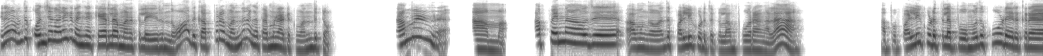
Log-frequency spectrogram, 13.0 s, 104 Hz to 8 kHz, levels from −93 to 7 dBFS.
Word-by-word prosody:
ஏனா 310 +8 0
வந்து, 405 +5 -2
கொஞ்ச 295 +4 +5
நாளைக்கு 370 -1 +1
நாங்க 250 -1 +2
கேரளா 245 0 +5
மாநிலத்தில 205 -2 -1
இருந்தோம், 185 -4 -3
அதுக்கப்புறம் 250 +6 -2
வந்து 230 +5 -3
நாங்க 245 -3 -1
தமிழ்நாட்டுக்கு 200 -5 -1
வந்துட்டோம். 200 +1 -4 0.8
தமிழ் 415 - +3 0.7
ஆமா, 165 -4 -3 0.4
அப்போ 275 +3 -8
என்ன 320 0 +3
ஆவுது, 270 -1 +5 0.4
அவங்க 200 -2 -4
வந்து 225 +5 -4
பள்ளிக்கூடத்துக்குலாம் 180 -6 -4
போறாங்களா, 170 - -1 1.3
அப்போ 175 0 -13
பள்ளிக்கூடத்தில 250 -1 +1
போம்போது 205 +5 0
கூட 300 -2 0
இருக்கிற, 210 0 0
220 Hz, 125 wpm, -24 LUFS, 190-270 Hz, 1.3 s, கொஞ்ச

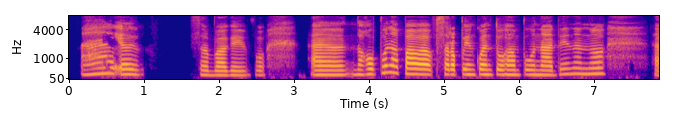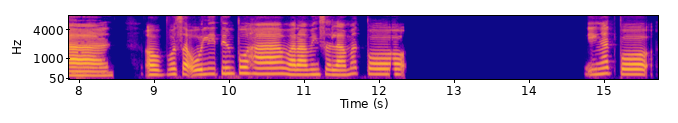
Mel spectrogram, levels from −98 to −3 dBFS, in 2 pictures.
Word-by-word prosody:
Ay, 245 +4 -2 0.2
uhm, 240 -1 +1 0.7
sabagay 200 -2 -3
po. 205 -1 -10 0.6
Ah, 215 0 +2
naku 235 +2 -1
po, 310 - -5
napasarap 245 -5 +4
po 240 - +2
'yung 230 - -2
kuwentuhan 225 -1 0
po 225 -1 -4
natin, 215 +5 -1
ano. 265 +1 -3 0.6
Ah 190 -1 +3 0.5
opo 225 +2 -1
sa 245 -3 0
ulitin 255 +4 -3
po, 290 +1 0
ha. 265 -1 +3
Maraming 225 +1 +2
salamat 235 +3 -2
po. 250 -1 -1 2.6
Ingat 260 +5 -4
po. 240 -1 +1
235 Hz, 95 wpm, -21 LUFS, 215-255 Hz, 2.6 s, napasarap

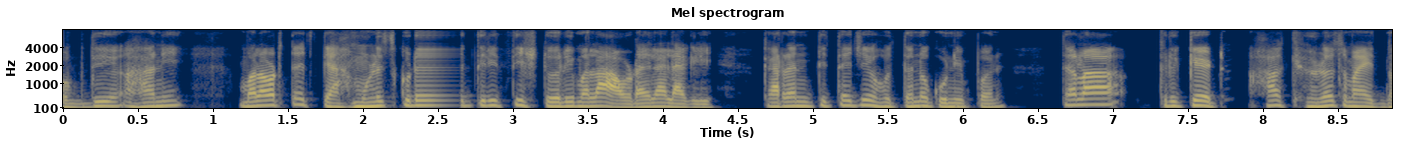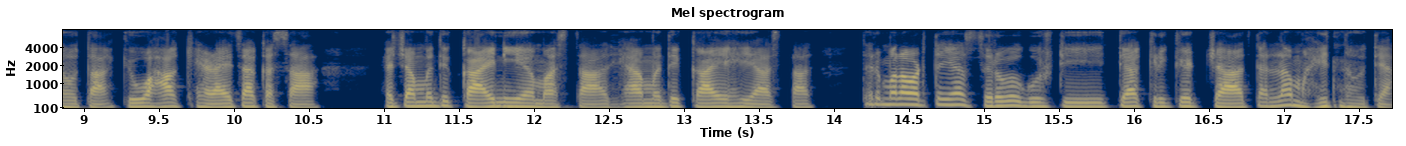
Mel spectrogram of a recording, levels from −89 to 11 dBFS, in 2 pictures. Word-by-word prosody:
अगदी 130 +6 -1 0.2
आणि 165 +6 0 0.4
मला 165 +3 +6
वाटतं 195 +3 +2
त्यामुळेच 150 +4 +2
कुठेतरी 185 -1 -1
ती 195 - +1
स्टोरी 155 -1 +1
मला 155 +1 +3
आवडायला 130 +4 +4
लागली 120 -3 0 0.4
कारण 160 +2 +2
तिथे 175 +2 -3
जे 195 - +1
होतं 150 -2 -1
ना 165 - +1
कुणीपण 135 -2 -2 0.4
त्याला 215 +2 +6 0.3
क्रिकेट 165 -1 +2 0.2
हा 185 - -1
खेळच 165 +4 0
माहीत 155 -4 +4
नव्हता 120 -1 -2
किंवा 140 +1 +1
हा 145 +3 +3
खेळायचा 130 +1 +1
कसा? 120 -3 -1 0.5
ह्याच्यामध्ये 155 +4 0
काय 140 -1 +5
नियम 145 -4 +1
असतात? 120 -1 -2
ह्यामध्ये 135 +2 -1
काय 135 0 +2
हे 135 -1 -2
असतात? 120 +2 -6 0.4
तर 235 -1 -5
मला 225 0 +4
वाटतं 215 0 +3
या 210 0 0
सर्व 170 +1 -1
गोष्टी 145 -1 -3
त्या 155 0 +2
क्रिकेटच्या 140 -3 +1
त्यांना 160 +5 -1
माहीत 150 -3 -2
नव्हत्या. 120 -5 -5
150 Hz, 155 wpm, -18 LUFS, 135-170 Hz, 0.5 s, मला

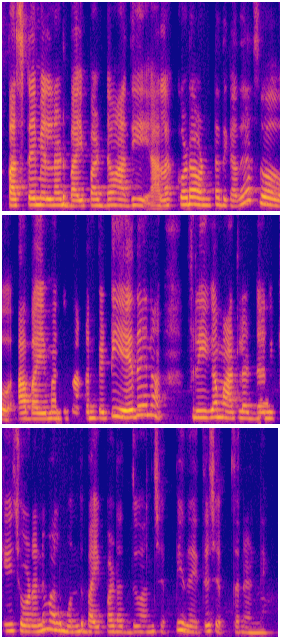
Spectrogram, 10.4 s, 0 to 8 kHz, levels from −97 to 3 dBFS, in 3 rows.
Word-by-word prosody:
First 230 0 +7
time 250 0 +5
వెళ్ళినప్పుడు 240 +1 +3
భయపడడం 230 +3 -1
అది 235 +2 -4 0.2
అలా 220 +2 0
కూడా 270 +1 +5
ఉంటది 245 -1 -4
గదా! 280 - -3 0.2
సో 290 - +4 0.5
ఆ - - +2
భయం 220 +1 +2
అని 235 +1 -9
పక్కన 240 +1 -3
పెట్టి 235 +8 -1 0.2
ఏదైనా 360 +6 +3 0.4
ఫ్రీగా 265 +1 +2
మాట్లాడడానికి 235 0 -2
చూడండి 230 +4 -1
వాళ్ళ 280 -2 0
ముందు 220 +4 -6
భయపడొద్దు 215 0 -7
అని 220 +2 -8
చెప్పి 210 +6 -13
ఇదైతే 215 +1 -6
చెప్తానండి. 185 -3 -10
235 Hz, 150 wpm, -20 LUFS, 215-250 Hz, 0.5 s, First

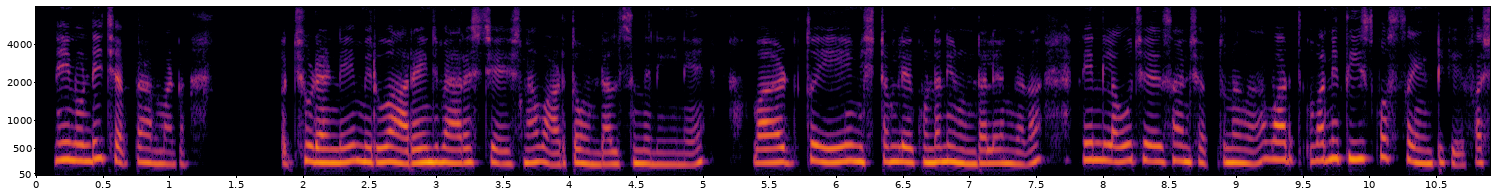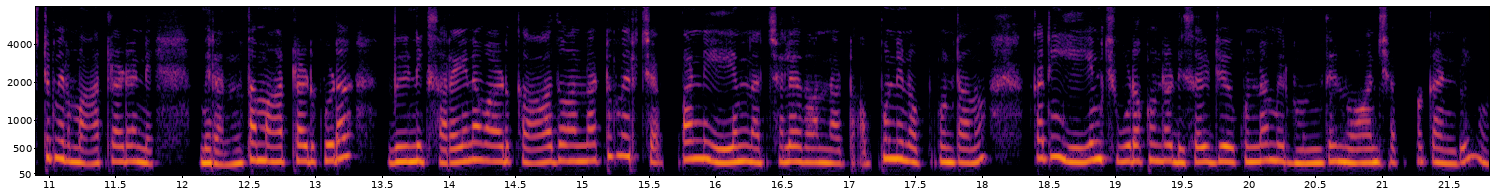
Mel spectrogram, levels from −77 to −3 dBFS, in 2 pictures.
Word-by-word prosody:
నేనుండి 295 0 +3
చెప్పా 260 -1 -3
అనమాట. 220 -2 -5 0.9
చూడండి 250 -3 +3
మీరు 255 -1 +3 0.2
అరేంజ్ 250 +2 +5
మ్యారేజ్ 245 +1 0
చేశినా 240 0 -3
వాడితో 230 +2 -4
ఉండాల్సింది 220 +2 -2
నేనే, 210 0 -7 0.5
వాడితో 245 +2 +1 0.2
ఏం 275 +2 +3
ఇష్టం 265 +2 -2
లేకుండా 250 0 +2
నేను 260 -2 +4
ఉండలేను 235 +1 -1
గదా! 235 +5 -4 0.3
నేను 295 0 +2
లవ్ 270 +1 0
చేశా 275 -1 -1
అని 260 -1 +1
చెప్తున్నాను 245 +1 0
కదా! 260 +6 -5
వాడ్ 300 0 +2 0.2
వాడిని 300 +2 +2
తీసుకొస్తా 315 +1 0
ఇంటికి 230 -2 -3
ఫస్ట్ 245 +6 -3
మీరు 285 -4 +3
మాట్లాడండి. 260 +1 -2 0.4
మీరంత 230 +2 +1 0.2
మాట్లాడి 265 0 -1
కూడా, 305 +4 +3 0.4
వీడు 265 0 +5
నీకు 265 -2 -1
సరైన 255 +4 +1
వాడు 270 -1 -1
కాదు 260 +3 -1
అన్నట్టు 280 +5 -2
మీరు 355 - -1
చెప్పండి 305 +5 0
ఏం 260 +2 +4
నచ్చలేదు 255 +1 -1
అన్నట్టు, 240 -1 -2
అప్పుడు 320 +8 +2
నేను 280 -4 +3
ఒప్పుకుంటాను. 255 +1 -1 0.4
కానీ 340 +2 +1 0.2
ఏం 290 +3 +3
చూడకుండా, 275 +1 -1
డిసైడ్ 260 +1 0
చేయకుండా 265 +1 +1
మీరు 265 -3 -3
ముందే 240 +3 +1
నో 240 - +2
అని 255 - +3
చెప్పకండి 250 0 -4
255 Hz, 160 wpm, -28 LUFS, 240-275 Hz, 0.9 s, అరేంజ్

